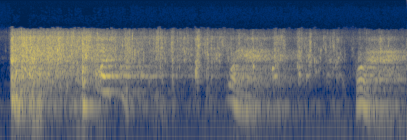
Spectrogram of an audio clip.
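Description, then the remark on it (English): In a radio drama, a sudden heavy splash as Batman plummets into a deep vat of ice-cold water, followed by continuous sloshing and churning, with a man's voice gasping and sputtering over the noise. “Batman, plummeting down through inky black space, lands in a deep vat of ice-cold water.”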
